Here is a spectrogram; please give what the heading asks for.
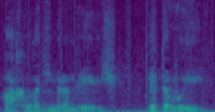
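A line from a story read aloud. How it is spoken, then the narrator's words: Whispered reply. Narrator (Russian): отвечал Архип пошепту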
